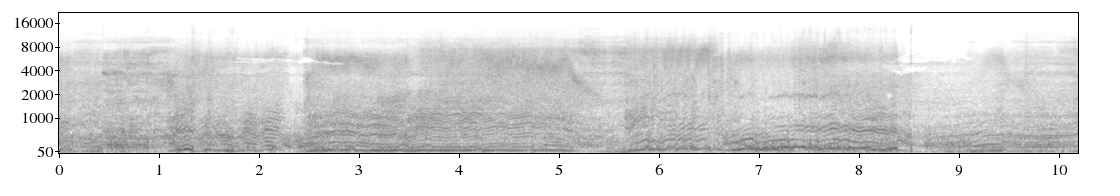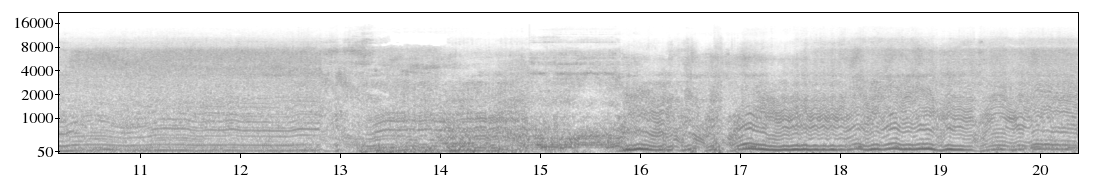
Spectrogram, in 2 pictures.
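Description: A petrol string trimmer engine whines loudly.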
